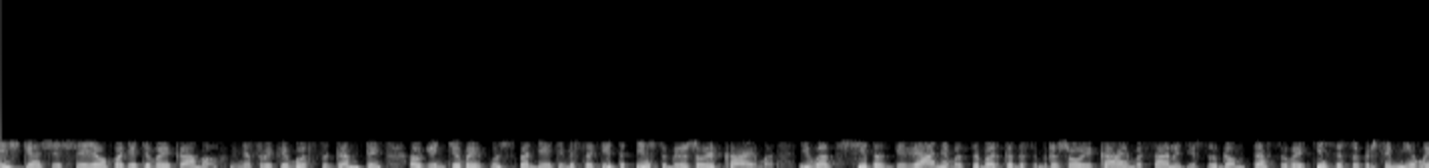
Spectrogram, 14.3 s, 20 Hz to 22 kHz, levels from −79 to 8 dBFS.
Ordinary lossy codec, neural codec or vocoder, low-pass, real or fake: Opus, 64 kbps; none; 3.6 kHz; real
